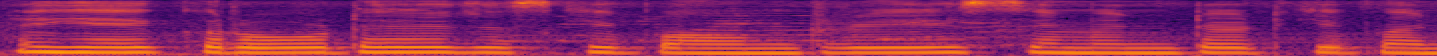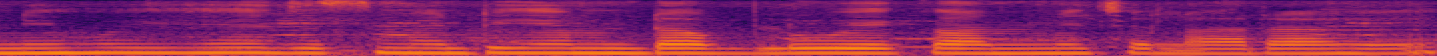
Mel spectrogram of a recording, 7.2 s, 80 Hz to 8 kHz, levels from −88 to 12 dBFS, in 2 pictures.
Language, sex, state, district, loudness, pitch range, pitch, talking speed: Hindi, female, Bihar, Samastipur, -17 LUFS, 200-220 Hz, 210 Hz, 150 wpm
